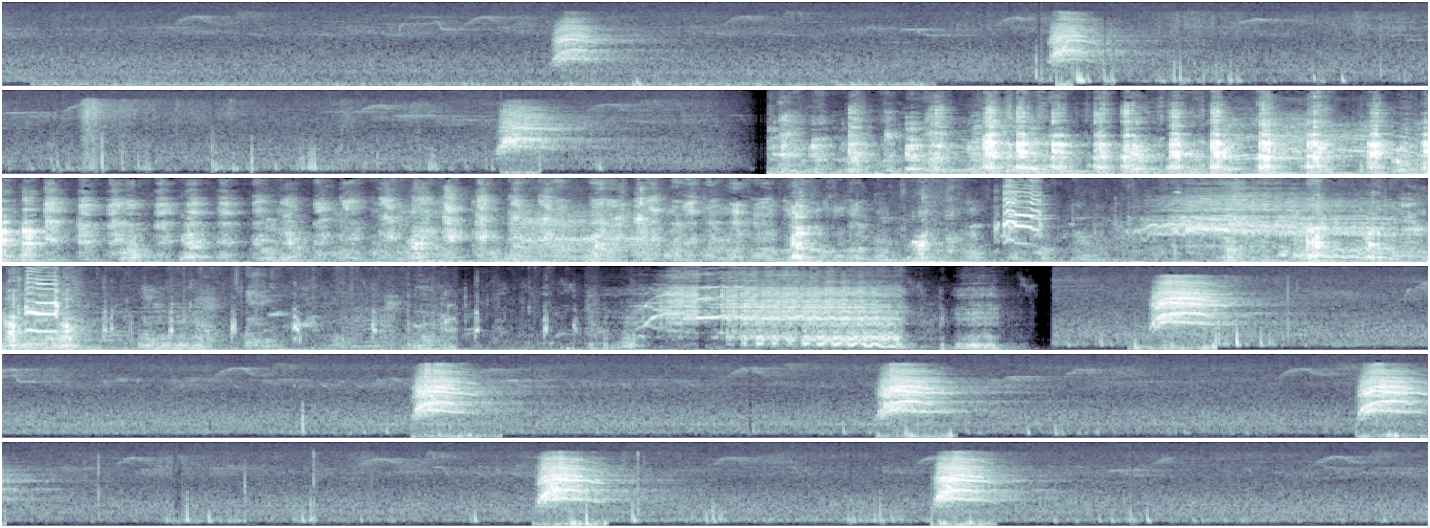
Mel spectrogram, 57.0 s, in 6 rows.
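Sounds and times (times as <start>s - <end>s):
rapid repeated animal calls: 14.6s - 34.2s, 43.9s - 44.6s, 47.1s - 47.7s, 53.7s - 54.5s
long falling animal call: 14.6s - 34.6s.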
